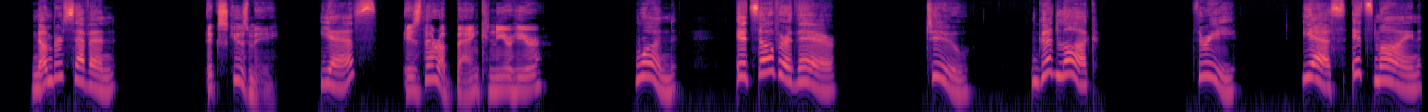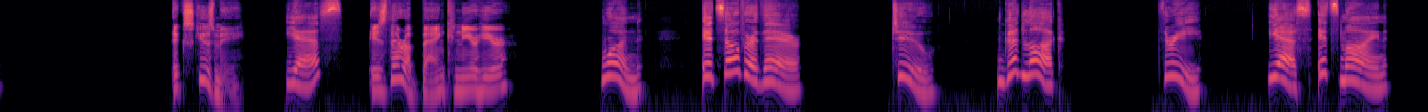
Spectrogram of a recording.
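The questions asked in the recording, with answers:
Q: Is there a bank near here?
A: 1: It's over there.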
